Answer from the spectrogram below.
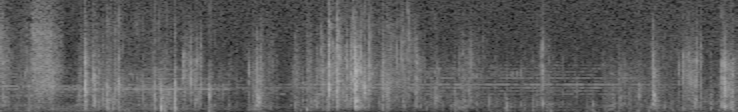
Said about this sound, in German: Hufschläge. Das sind Hufschläge. Hört ihr das? Ja. Mein Gott, hört ihr das?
